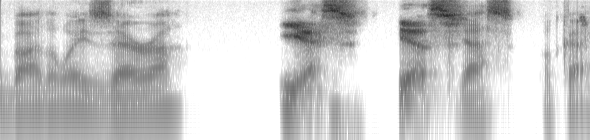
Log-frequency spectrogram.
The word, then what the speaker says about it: Xaira: Management forite labs and Zera Therapeutics am I pronouncing that correctly by the way Zara yes yes yes okay correct um I want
